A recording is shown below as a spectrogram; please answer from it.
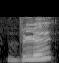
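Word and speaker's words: bleue: Bleu. Absolutely. Absolument. Parce que féminin, on ajoute la lettre E mais on ne le prononce pas.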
